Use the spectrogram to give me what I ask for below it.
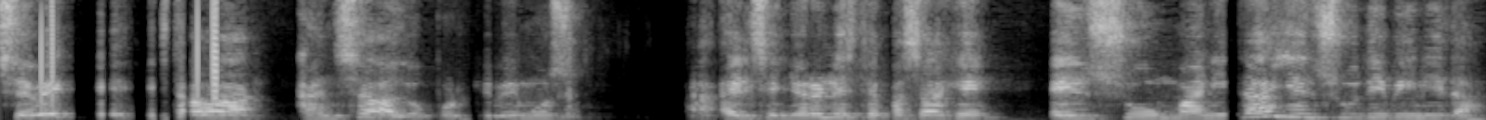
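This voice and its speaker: A man talks at a fairly slow pace with a Colombian accent and a high pitch. The sound is dry and close, with no echo. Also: ordinary pitch variation. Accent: Colombian accent, noticeable. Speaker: preacher. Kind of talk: sermon. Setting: online church service.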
